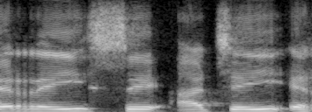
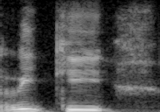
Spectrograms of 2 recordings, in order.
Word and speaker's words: Richy: lees como lo lees, se debería, o sea, si se escribe Richi, es Ricky, pero bueno, es Richie, sí, también.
